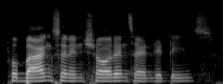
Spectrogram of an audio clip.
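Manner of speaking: slow, even dictation pace. Acted. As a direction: read it out for notes. Dictates notes to class.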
